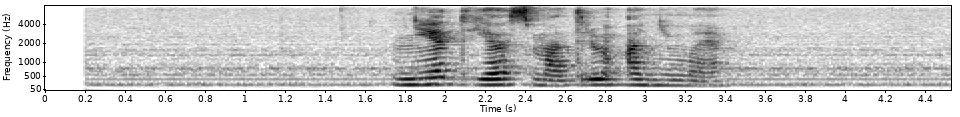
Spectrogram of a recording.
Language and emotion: Russian, neutral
